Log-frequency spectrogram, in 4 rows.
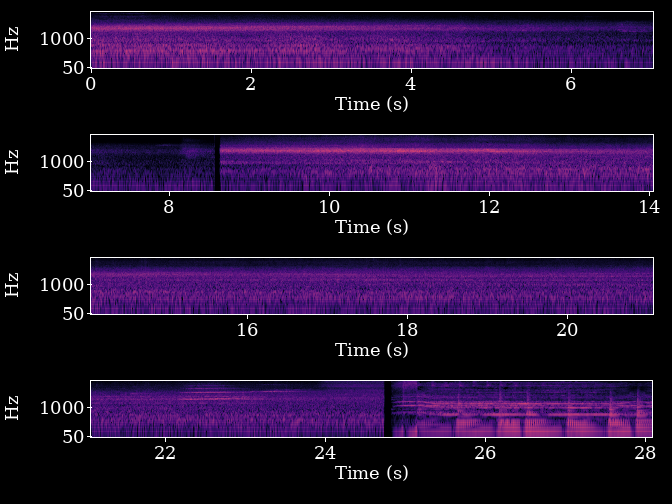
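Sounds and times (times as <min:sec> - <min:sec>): train wheels rumbling on rails: 0:00.0 - 0:23.2
train wheels squealing: 0:20.1 - 0:23.8.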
